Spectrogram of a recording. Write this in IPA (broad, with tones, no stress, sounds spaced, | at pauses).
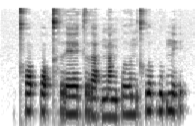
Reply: kʰ ɔ˥˩ ʔ p ɔ˦˥ ʔ kʰ r ɛː˦˥ k r a˨˩ t̚ ŋ a˩˦ ŋ p ɤː˧ n kʰ l o˥˩ k̚ l u˥˩ ʔ m e˥˩ ʔ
